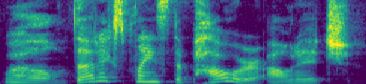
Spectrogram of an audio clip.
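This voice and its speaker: A woman's voice: a little high, sing-song, measured pace, fairly bright tone, heavily acted. A woman playing an eccentric, curious tech-priest scholar, affectionate and a little nervous, in a sci-fi audio drama. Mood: relieved.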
